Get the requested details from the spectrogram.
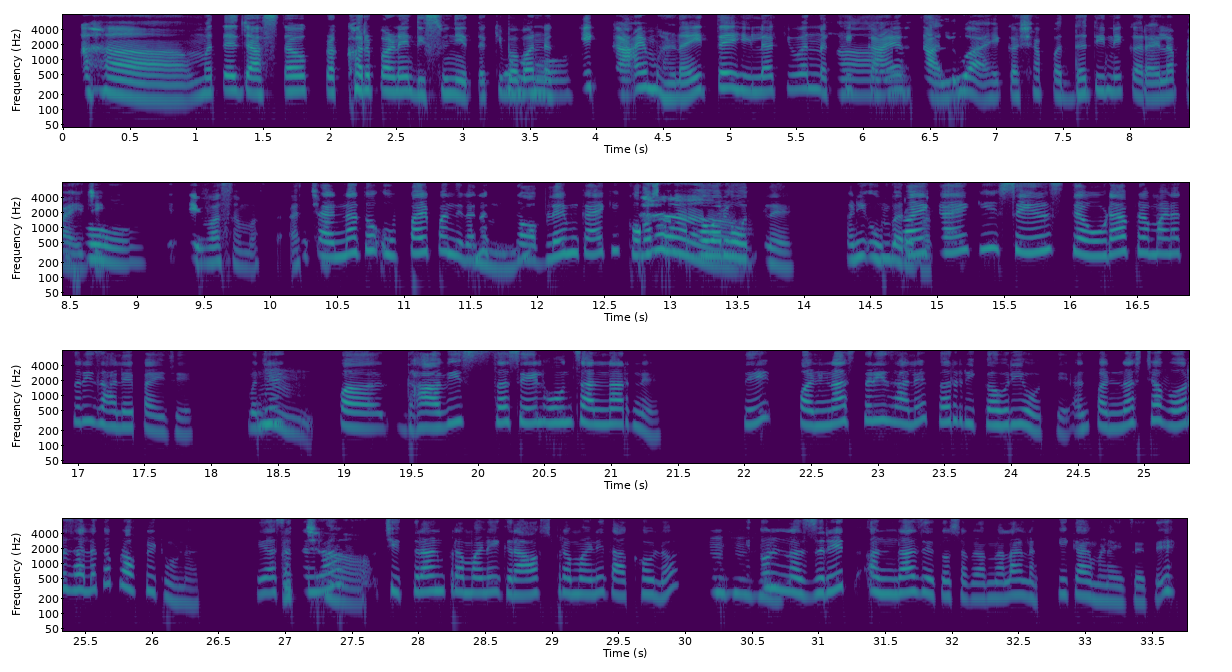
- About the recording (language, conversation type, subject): Marathi, podcast, काम दाखवताना कथा सांगणं का महत्त्वाचं?
- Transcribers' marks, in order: other background noise; chuckle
